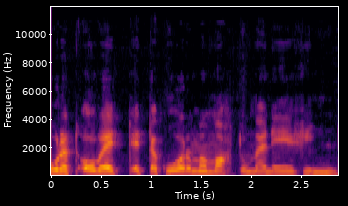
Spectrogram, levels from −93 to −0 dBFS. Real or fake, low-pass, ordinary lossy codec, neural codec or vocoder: fake; none; none; codec, 24 kHz, 6 kbps, HILCodec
